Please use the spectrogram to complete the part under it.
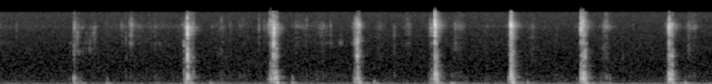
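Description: Thick slime pops and squelches as fingers press into it.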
